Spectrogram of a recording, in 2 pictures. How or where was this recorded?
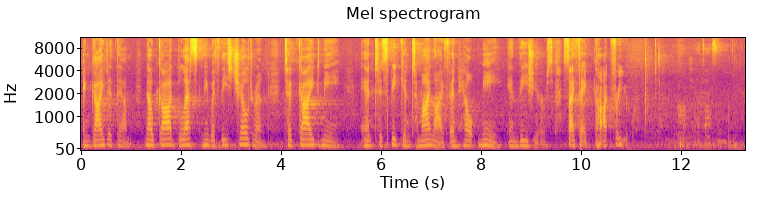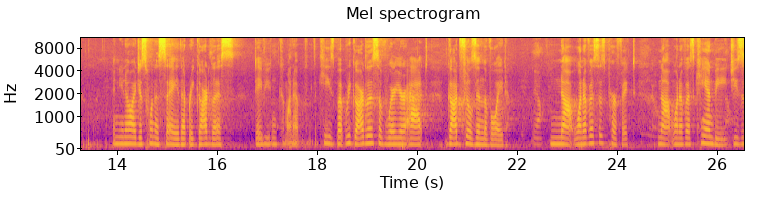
live audience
